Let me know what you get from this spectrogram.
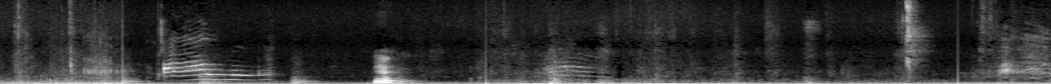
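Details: Male Siamese cat indoors meows repeatedly: a wavering, bent meow near the two-second mark, a sharp, louder one at about four seconds, then a drawn, quavering meow, mixed with a person's speech and a steady low hum.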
